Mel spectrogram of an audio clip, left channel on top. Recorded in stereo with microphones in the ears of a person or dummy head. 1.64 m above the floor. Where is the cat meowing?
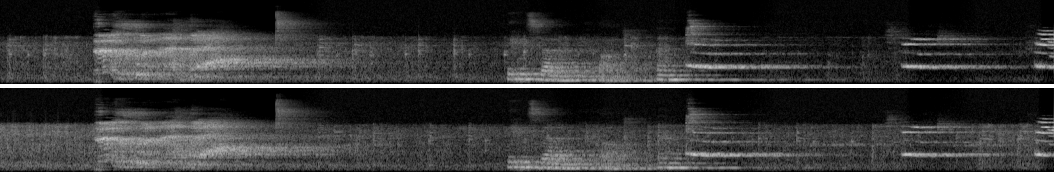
5° right (ahead or behind), 1.9 m.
